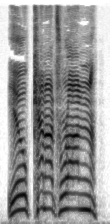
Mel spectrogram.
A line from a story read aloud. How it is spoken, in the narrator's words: Aja shouts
